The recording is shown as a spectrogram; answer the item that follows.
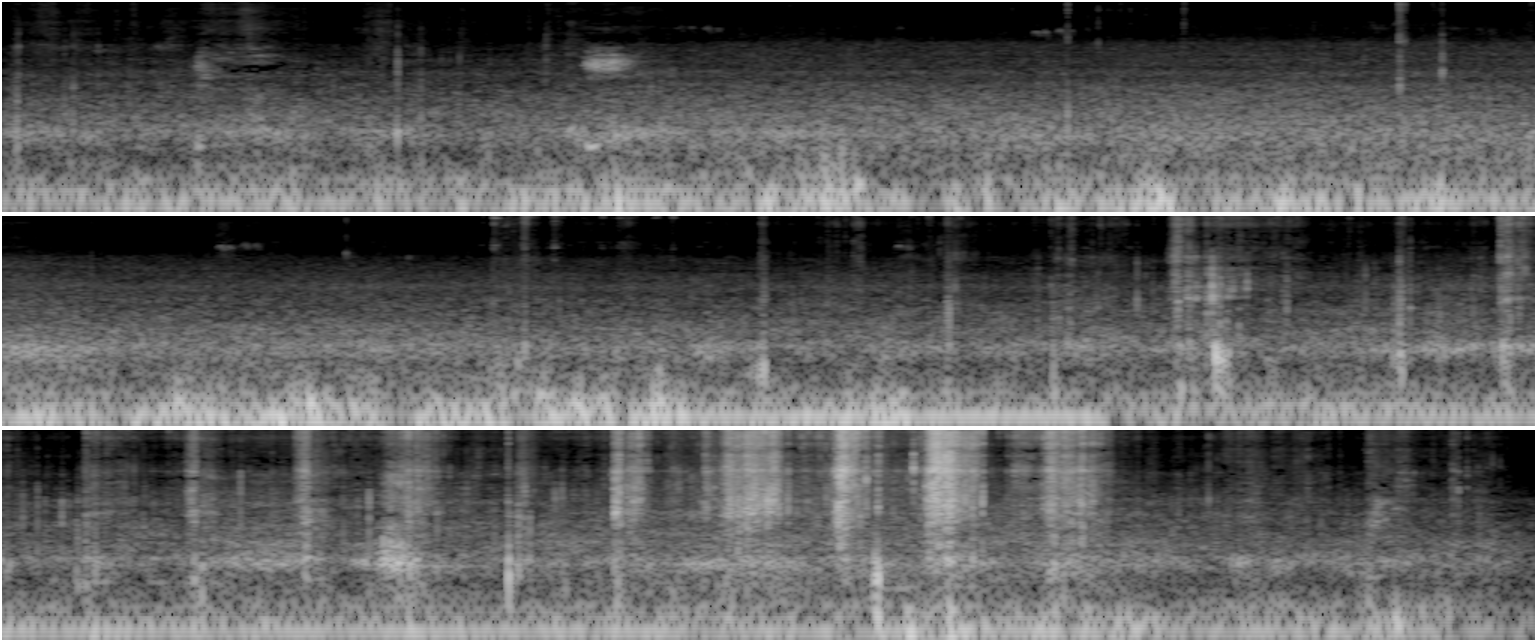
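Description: Footsteps of a hiker on a forest trail, with leaves and twigs rustling and crunching as the hiker brushes through undergrowth. The crunching gets denser and louder in the second half, with a busy run of crackles near the end.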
